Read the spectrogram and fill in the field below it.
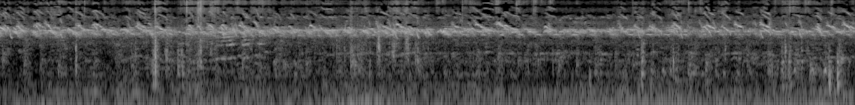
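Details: Red junglefowl chicks, two months old, chirping constantly in quick, overlapping high notes, with faint low clicks and a continuous shrill background hum.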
